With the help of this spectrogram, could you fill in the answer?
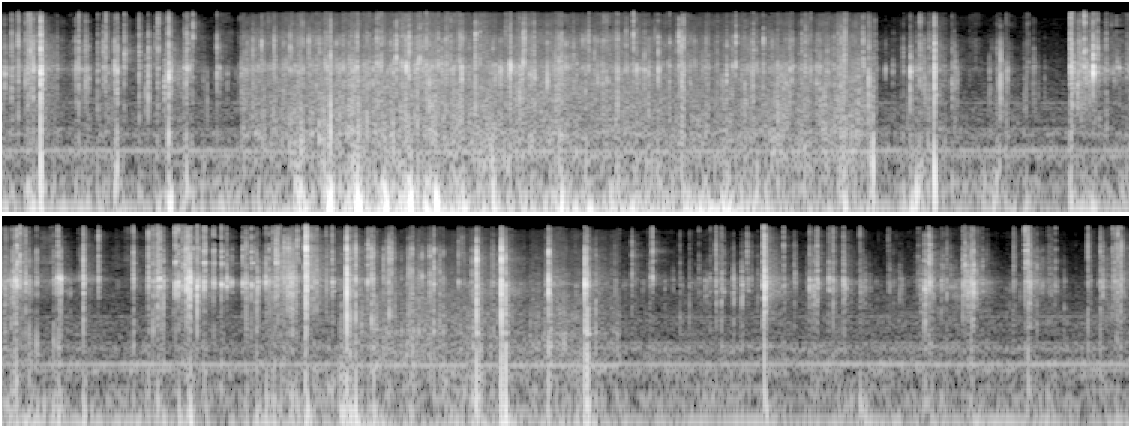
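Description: A blue-and-white plastic Rubik's snake twist puzzle made of small hollow segments is held in both hands while the segments are twisted and clicked with the fingertips. Quick, irregular plastic clicks mix with a crinkly rustle that swells louder in the first few seconds, then thins to sparser, sharp, bright ticks. A faint steady low hum runs underneath throughout.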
